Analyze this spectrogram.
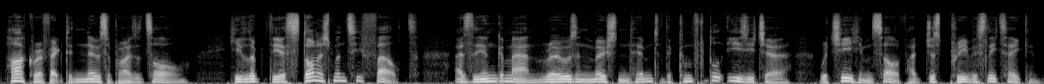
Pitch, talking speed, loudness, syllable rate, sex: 115 Hz, 180 wpm, -18 LUFS, 5.5 syllables/s, male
